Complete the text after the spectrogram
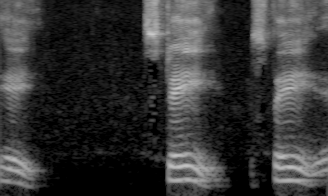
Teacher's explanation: এরপরে একটা ই এর টান দেখবেন আছে, এটা বলে একটু টেনে বলে এবং ই এর দিকে উঠে যায়।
